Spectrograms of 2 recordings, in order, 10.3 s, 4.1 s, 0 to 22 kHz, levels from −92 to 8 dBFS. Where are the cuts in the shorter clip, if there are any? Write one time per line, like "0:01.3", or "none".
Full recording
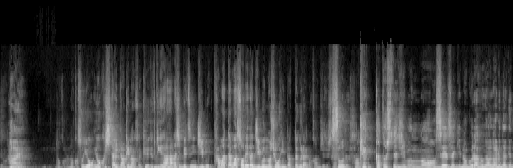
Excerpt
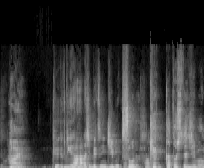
0:01.0
0:02.4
